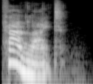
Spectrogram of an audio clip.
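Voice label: "fanlight", British English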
